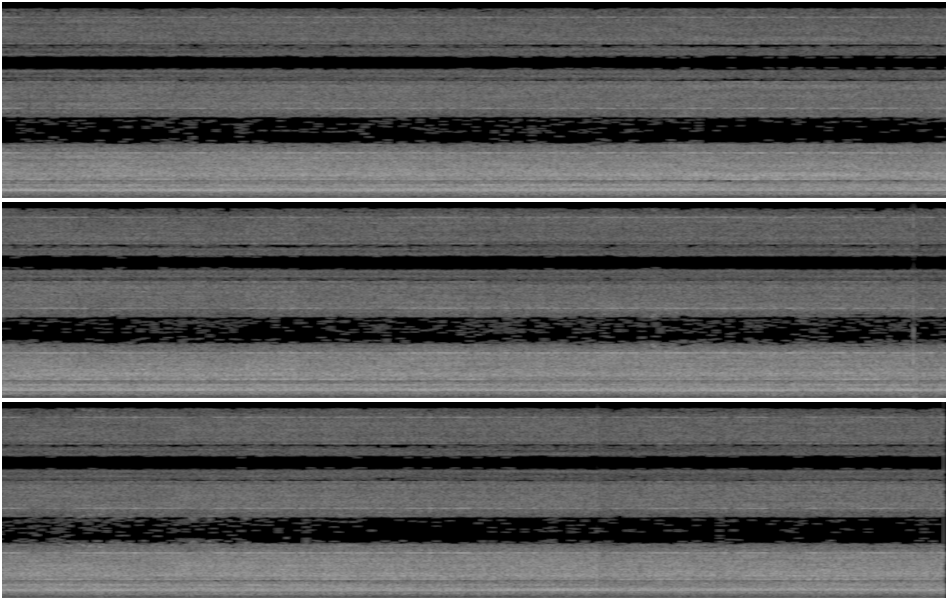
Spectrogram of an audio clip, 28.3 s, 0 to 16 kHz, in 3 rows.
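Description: HO scale MTH SD70M-2 model diesel locomotives running steadily around the track, their Proto-Sound 3.0 onboard diesel engine sound playing through small speakers over the whir of motors and wheels. The sound is a steady noisy drone that keeps one level throughout.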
